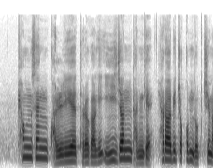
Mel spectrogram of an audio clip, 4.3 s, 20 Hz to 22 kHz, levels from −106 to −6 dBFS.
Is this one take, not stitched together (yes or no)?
no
